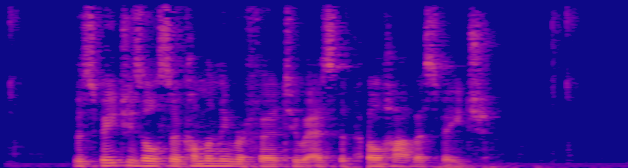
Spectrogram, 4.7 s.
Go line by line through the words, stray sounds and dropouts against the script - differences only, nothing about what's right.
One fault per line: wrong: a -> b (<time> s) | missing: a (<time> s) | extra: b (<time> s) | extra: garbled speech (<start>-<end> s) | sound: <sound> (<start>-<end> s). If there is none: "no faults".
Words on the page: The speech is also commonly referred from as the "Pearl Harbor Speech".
wrong: from -> to (2.1 s)
sound: dropout (2.7-2.8 s)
